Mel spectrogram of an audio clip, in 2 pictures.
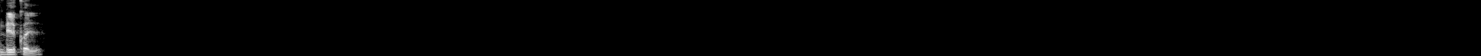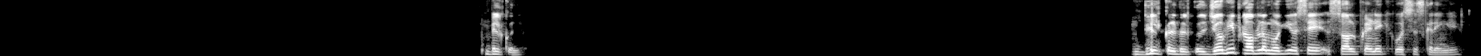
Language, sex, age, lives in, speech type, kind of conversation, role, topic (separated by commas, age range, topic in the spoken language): Hindi, male, 25-29, India, conversation, podcast, host, WhatsApp groups aur neighborhood meetups mein tumhein kya farq dikhta hai?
